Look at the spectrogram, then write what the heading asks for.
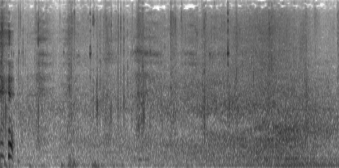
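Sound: car passing by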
